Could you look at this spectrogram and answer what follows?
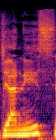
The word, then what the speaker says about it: Janitsch: Bueno, Johann Gottlieb Janis es un compositor. ¿Cómo se escribe? J-A-N-I-T-S-C-H.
